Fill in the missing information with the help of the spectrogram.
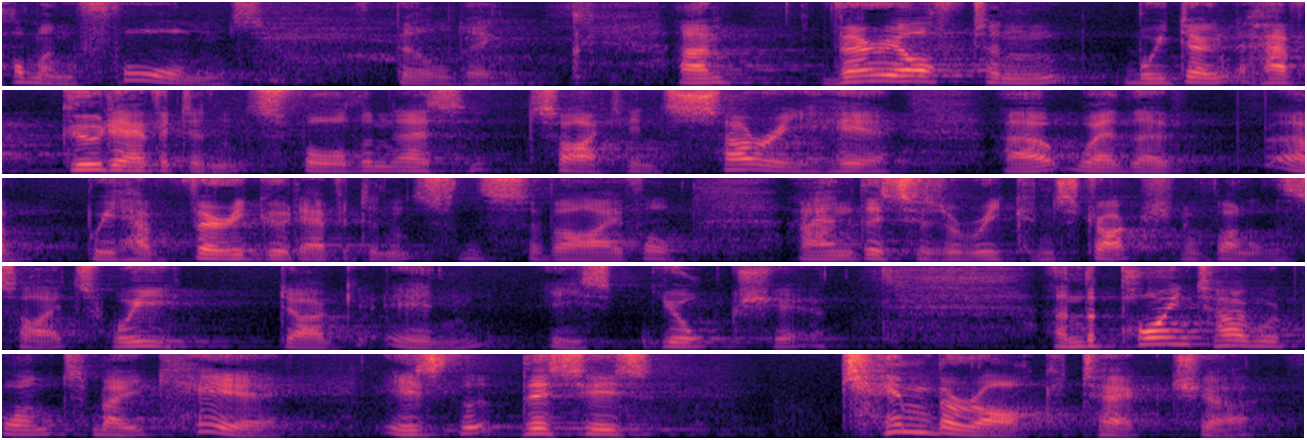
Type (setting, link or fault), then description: setting, large echoing room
